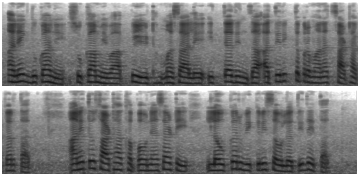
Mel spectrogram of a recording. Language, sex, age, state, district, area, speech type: Marathi, female, 30-45, Maharashtra, Nanded, urban, read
